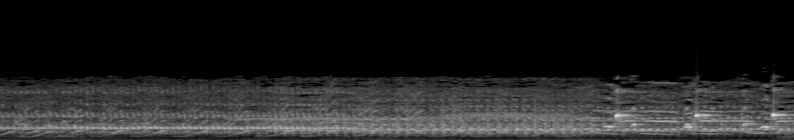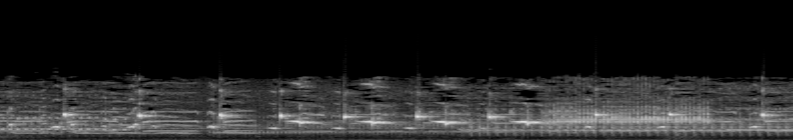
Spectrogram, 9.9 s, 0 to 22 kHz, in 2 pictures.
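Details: Waterslager canary singing in 2009, moving from a smooth held tone with fine rolling trill into rapid splashing, dripping notes and bubbling water-like phrases, closing on a sustained whistle.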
